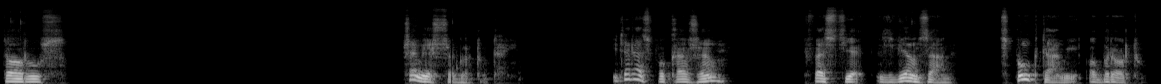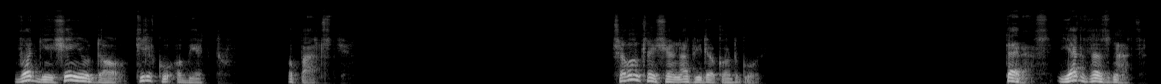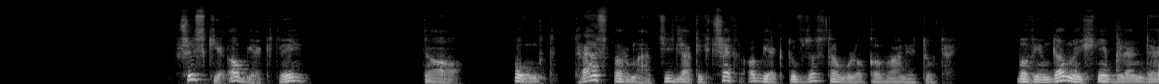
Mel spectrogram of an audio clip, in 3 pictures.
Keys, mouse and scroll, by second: 3.1-4.5 drag, 5.2 click, 9.0-15.0 drag, 17.2 KP_7, 18.1 scroll down 1, 21.9-24.0 drag, 32.4-34.8 drag.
